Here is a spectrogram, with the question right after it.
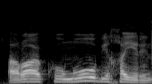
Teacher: ولكن الإمام ابن كثير له ضم ميم الجمع هكذا أراكم بخير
